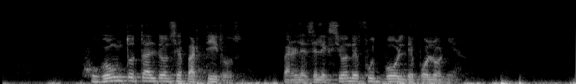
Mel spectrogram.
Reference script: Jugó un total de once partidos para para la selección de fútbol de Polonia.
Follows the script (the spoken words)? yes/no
no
